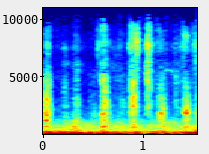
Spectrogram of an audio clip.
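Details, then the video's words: Corgi panting while being bathed, a reaction that happens every time: quick breathy bursts roughly every half second over a constant low indoor hum. "This is how my corgi reacts to getting bathed"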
